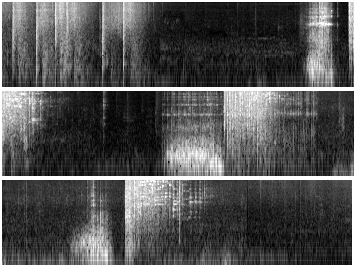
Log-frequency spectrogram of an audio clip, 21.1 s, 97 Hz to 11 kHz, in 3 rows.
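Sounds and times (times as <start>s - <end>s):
glass bottles shattering: 6.1s - 8.3s, 10.2s - 13.4s, 15.9s - 18.2s.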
